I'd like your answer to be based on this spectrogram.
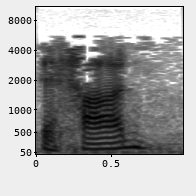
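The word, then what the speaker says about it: echad (אחד): Because the Hebrew word for one is a word that's echad. You have to say it like you're going to bring something up.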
